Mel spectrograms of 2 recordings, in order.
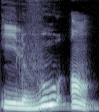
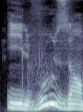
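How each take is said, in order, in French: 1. Vous et en se disent sans liaison en z. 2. Un son z fait la liaison entre vous et en. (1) "Je ne peux pas dire" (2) "La liaison ici entre vous et en est obligatoire"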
